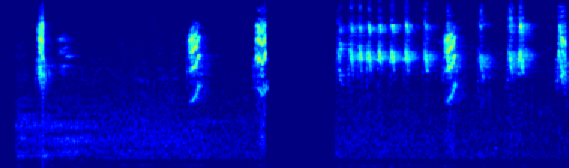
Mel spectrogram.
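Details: Female double-collared seedeater calls used to stimulate a male to sing: high, sharp chirps in scattered singles, then a rapid run of bright twittering notes from about the midpoint onward, with a faint low hum early on.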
